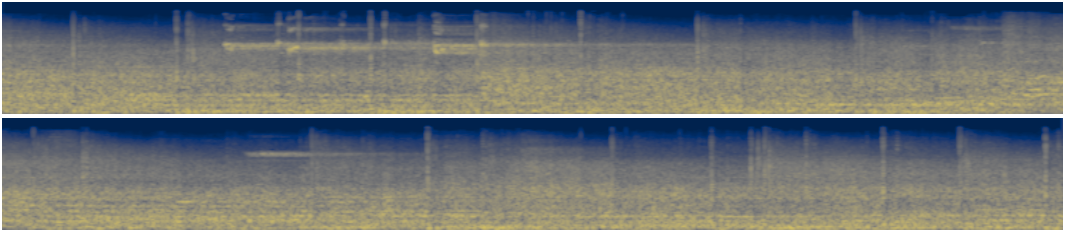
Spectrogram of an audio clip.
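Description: Several basketballs bouncing on a hardwood gym floor, the bounces overlapping and echoing in the large hall, with indistinct voices and a few short high squeaks, about a second in and again near seven seconds.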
